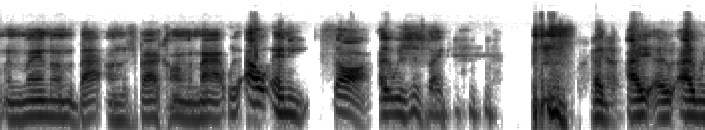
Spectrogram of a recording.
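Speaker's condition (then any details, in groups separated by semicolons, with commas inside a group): Cerebral palsy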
